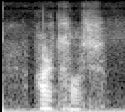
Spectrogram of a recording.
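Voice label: "aardgas", Dutch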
